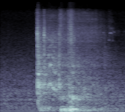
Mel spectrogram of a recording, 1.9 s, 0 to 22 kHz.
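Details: Cold first start of a 451 ci big-block Mopar in a 1978 Dodge D200 with a new Edelbrock VRS 850 carburetor at out-of-box settings: quick crank and catch, then low, slightly lazy idle; idle a little slow, float levels a bit high.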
